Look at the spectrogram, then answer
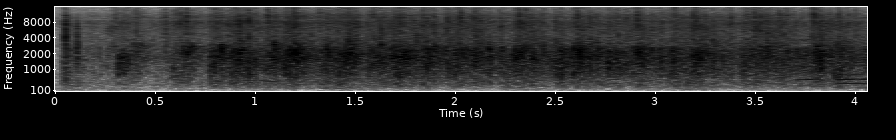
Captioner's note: applause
